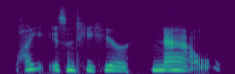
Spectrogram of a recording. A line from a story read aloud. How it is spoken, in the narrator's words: Cody hissed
